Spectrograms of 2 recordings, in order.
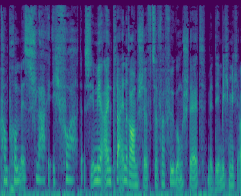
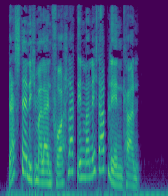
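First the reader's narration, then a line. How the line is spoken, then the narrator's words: Called out. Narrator (German): rief Gookie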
